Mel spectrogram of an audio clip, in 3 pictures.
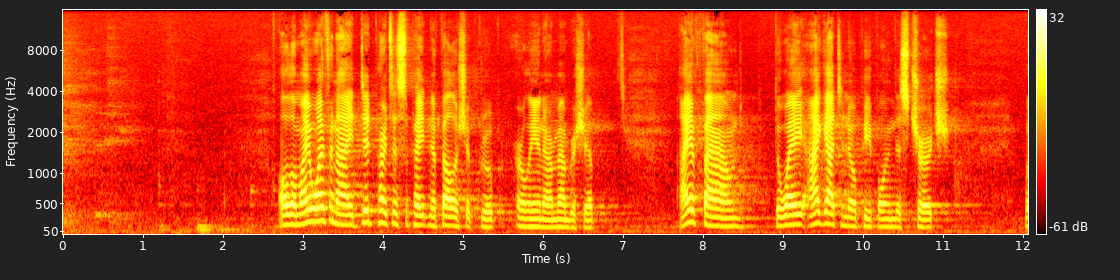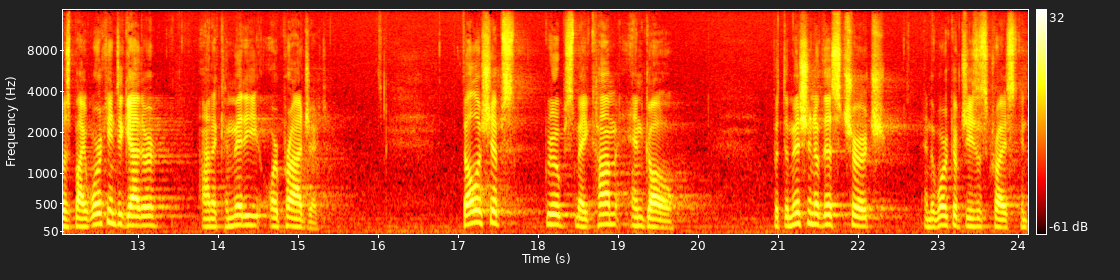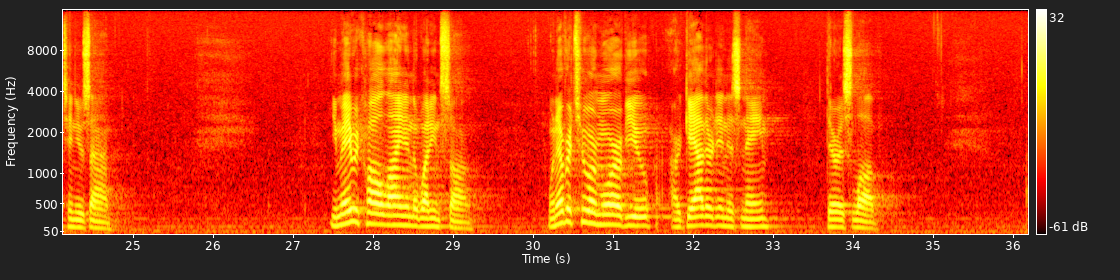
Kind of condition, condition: setting, large echoing room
